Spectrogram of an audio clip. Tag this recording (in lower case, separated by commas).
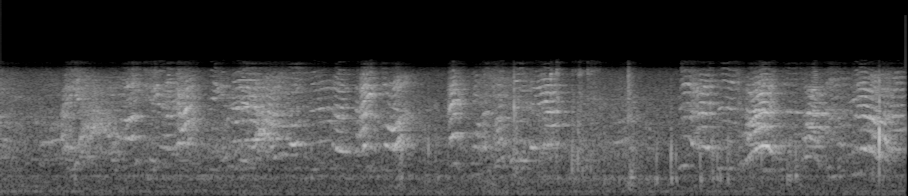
speech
